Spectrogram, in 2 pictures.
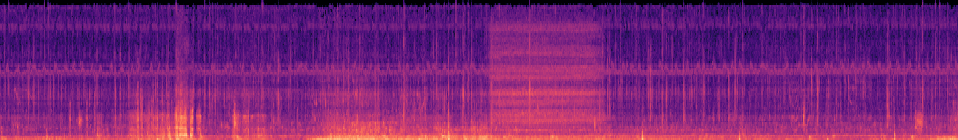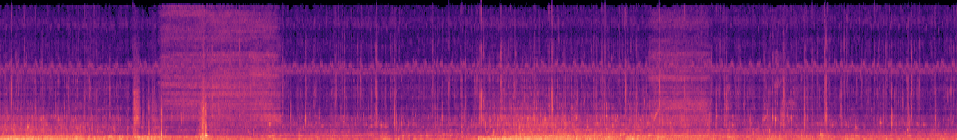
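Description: Underwater sound of a diver's exhaled air bubbles gurgling and rushing past the camera in bursts a few seconds long, returning every several seconds. Between the bursts a fainter hiss comes a few times.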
